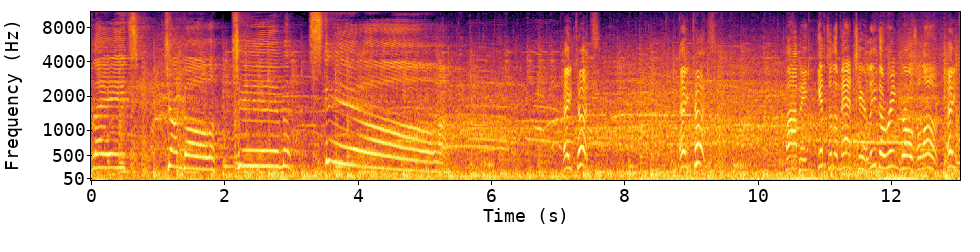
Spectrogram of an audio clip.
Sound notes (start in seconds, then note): 5.0 crowd cheering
